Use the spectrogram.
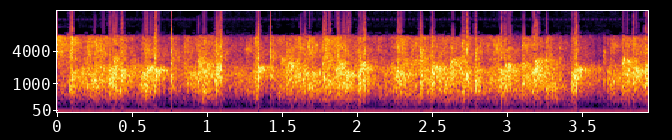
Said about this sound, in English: Well, let's give Jesus a big clap of praise.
